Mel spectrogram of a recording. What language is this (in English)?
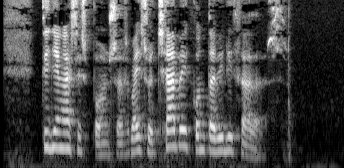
Galician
